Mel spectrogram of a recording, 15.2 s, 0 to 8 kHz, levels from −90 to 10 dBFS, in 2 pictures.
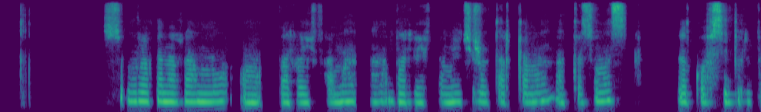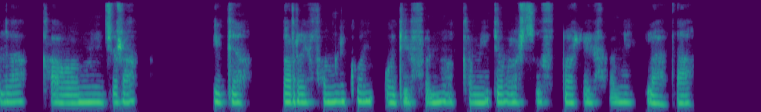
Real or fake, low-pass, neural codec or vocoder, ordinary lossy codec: fake; 7.2 kHz; codec, 44.1 kHz, 7.8 kbps, Pupu-Codec; MP3, 64 kbps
